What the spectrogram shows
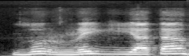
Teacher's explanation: آخر میں کھڑی حرکات ہے الٹے پیش کی صورت میں، تو اس کو کھینچ کر پڑھیں گے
